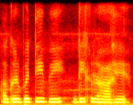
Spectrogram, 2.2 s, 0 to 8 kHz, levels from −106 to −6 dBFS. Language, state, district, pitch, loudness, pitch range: Hindi, Arunachal Pradesh, Papum Pare, 240 Hz, -15 LUFS, 230-250 Hz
